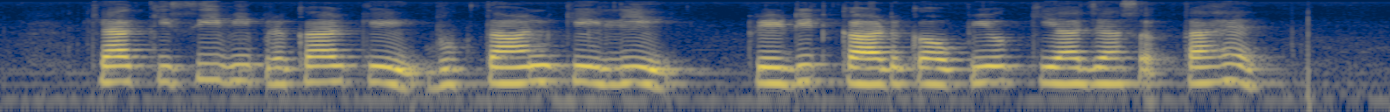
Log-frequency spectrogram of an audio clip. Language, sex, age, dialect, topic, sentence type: Hindi, female, 25-30, Marwari Dhudhari, banking, question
